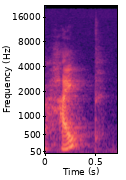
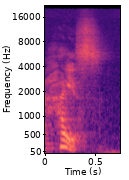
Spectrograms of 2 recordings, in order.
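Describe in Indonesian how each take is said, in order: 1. Konsonan terakhir bukan bunyi s. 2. Konsonan terakhir adalah bunyi s. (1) "jadi bukan" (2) "Ingat huruf B di situ dibaca S Z, ... melainkan"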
